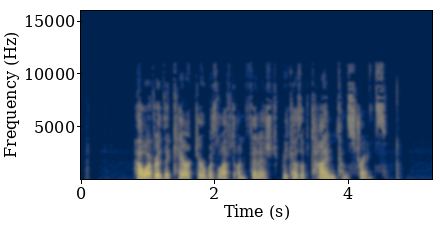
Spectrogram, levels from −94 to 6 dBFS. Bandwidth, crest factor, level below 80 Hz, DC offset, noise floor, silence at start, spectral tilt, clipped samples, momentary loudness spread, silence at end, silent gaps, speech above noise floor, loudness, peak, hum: 11.5 kHz; 24 dB; -66 dBFS; under 0.1%; -80 dBFS; 0.8 s; -5.5 dB/octave; under 0.1%; 17 LU; 0.7 s; none; 57 dB; -23 LUFS; 0 dBFS; none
